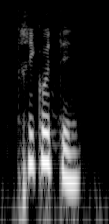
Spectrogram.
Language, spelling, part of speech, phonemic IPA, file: French, tricoter, verb, /tʁi.kɔ.te/, Fr-tricoter.ogg
- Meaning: to knit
